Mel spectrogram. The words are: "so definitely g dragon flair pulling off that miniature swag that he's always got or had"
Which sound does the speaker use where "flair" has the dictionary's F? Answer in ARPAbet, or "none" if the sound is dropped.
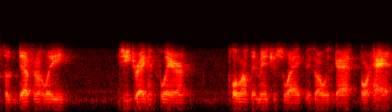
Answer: F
